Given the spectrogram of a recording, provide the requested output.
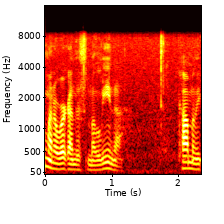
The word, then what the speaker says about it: Gmelina: time to realize that Molina was actually spelled with a G but the g is silent you don't pronounce it this tree has almost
